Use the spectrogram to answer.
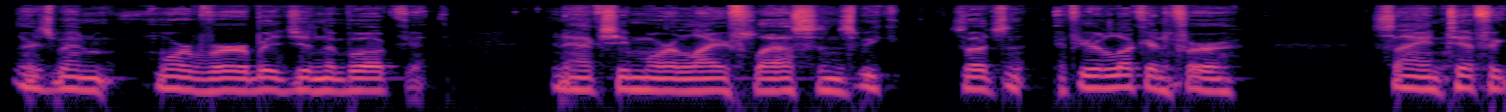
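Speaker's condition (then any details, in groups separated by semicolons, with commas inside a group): Parkinson's disease; uses walker, near-death experiences; stutters and stammers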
